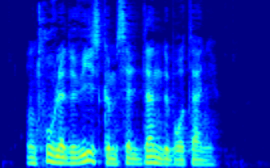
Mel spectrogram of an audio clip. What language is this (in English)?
French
